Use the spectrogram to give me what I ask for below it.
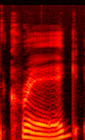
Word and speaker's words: Craig: My name is Gwen Craig, and if it's spelled later, it's G-W-E-N-N, Craig, C-R-A-I-G.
